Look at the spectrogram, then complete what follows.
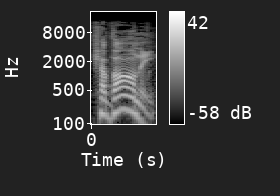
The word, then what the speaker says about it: Cavani: and cavan of PSG no incorrect it's levandowski yeah and Cavani yeah so you got that wrong hang on no you you pronounced them wrong rubbish that is Alter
